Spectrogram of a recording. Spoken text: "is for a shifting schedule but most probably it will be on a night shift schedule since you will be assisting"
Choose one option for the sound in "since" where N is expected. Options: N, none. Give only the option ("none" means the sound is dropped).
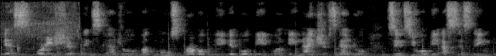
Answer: N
